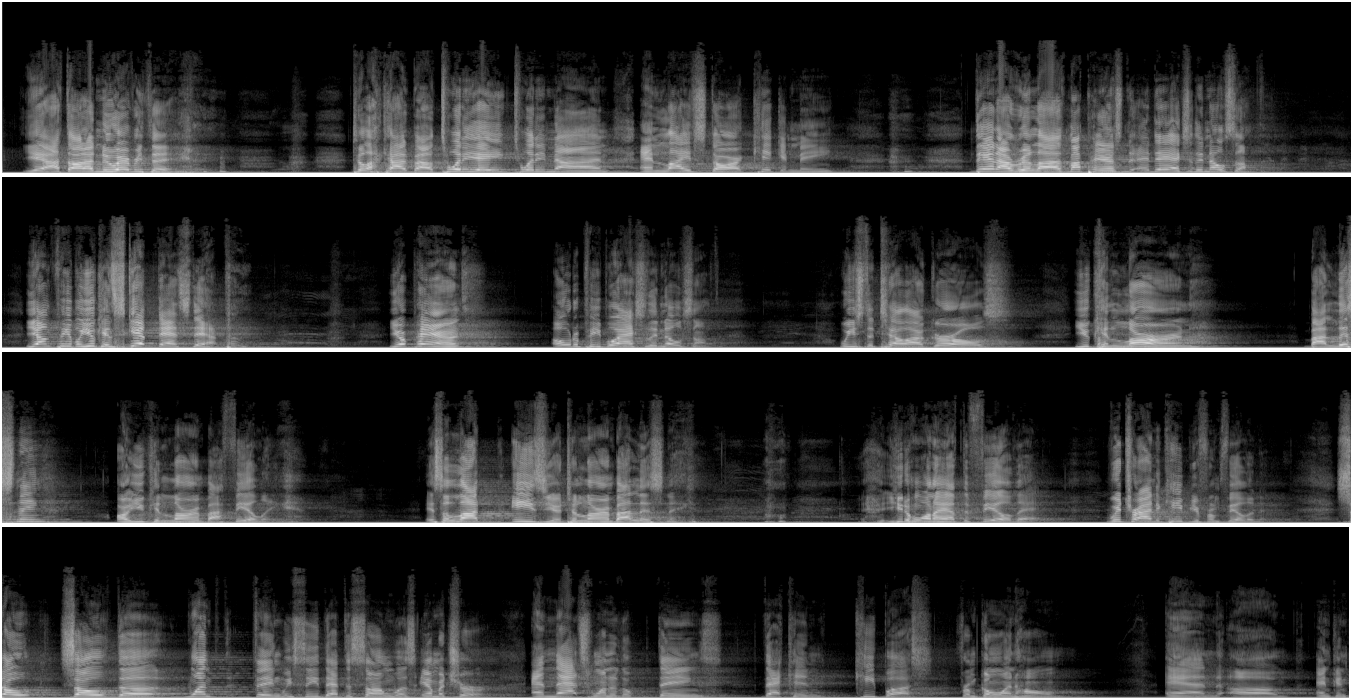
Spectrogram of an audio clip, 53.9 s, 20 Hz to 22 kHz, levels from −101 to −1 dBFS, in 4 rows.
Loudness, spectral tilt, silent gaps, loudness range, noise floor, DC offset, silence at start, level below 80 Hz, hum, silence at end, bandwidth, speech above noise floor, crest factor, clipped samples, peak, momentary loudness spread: -30 LUFS; -3.5 dB/octave; none; 8 LU; -63 dBFS; 3%; 0.2 s; -56 dBFS; none; 0 s; 17 kHz; 33 dB; 26 dB; under 0.1%; -8 dBFS; 20 LU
